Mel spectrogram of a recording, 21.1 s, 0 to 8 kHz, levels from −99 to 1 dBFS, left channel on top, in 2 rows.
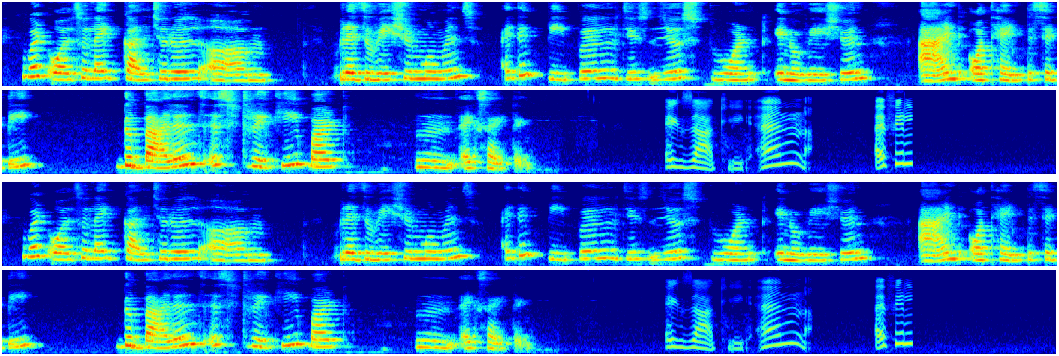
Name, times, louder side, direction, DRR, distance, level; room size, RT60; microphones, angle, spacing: voice 1, 0.2-2.7 3.4-4.7 5.0-8.7 9.2-10.9 11.7-14.0 14.7-15.9, left 3 dB, 65° left, 0.8 m, -25 dB
voice 2, 17.2-18.7 19.3-19.7, left 3 dB, 50° left, 7.3 m, -43 dB
head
